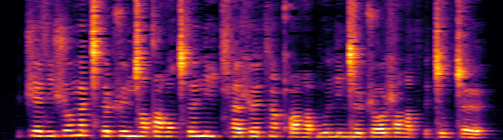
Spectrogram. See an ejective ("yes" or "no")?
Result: yes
